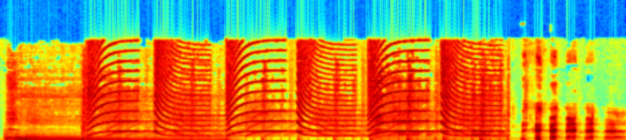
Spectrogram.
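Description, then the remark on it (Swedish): A loud, dramatic siren-like alarm sound effect, likened to the Kill Bill sound: a sustained blaring tone gives way to five repeated swooping wails, ending in a quick burst of choppy, pulsing notes. “Eller Kill Bill-ljudet kan ni också tänka er.”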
